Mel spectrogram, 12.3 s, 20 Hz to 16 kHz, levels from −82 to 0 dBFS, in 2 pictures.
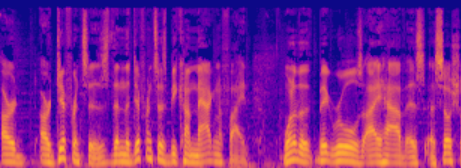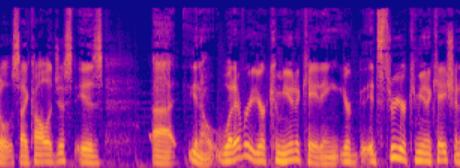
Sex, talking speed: male, 150 wpm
